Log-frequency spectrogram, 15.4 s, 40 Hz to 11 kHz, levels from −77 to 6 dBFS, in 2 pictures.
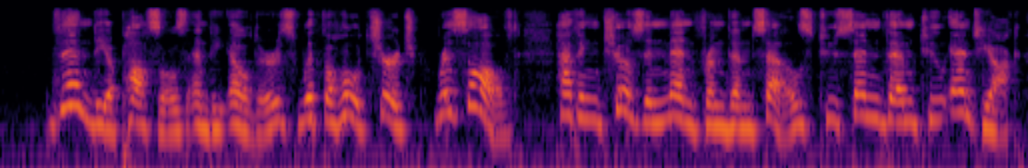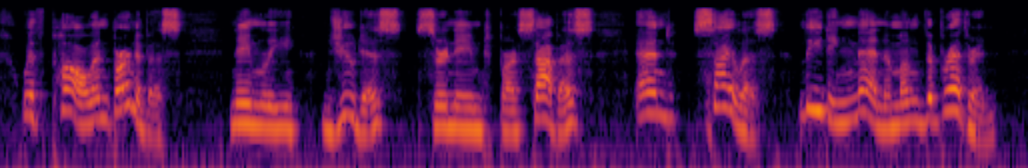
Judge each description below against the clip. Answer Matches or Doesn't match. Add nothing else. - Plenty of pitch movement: Matches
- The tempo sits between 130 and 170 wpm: Matches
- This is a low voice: Doesn't match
